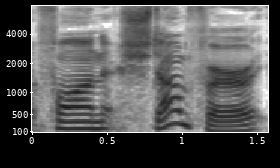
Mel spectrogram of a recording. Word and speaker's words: von Stampfer: No, I think you're correct with that one. Von Stampfer. – Yeah, I think I said fawn or something, but it doesn't really matter.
